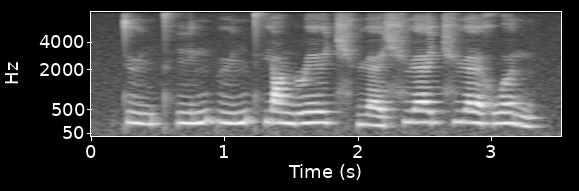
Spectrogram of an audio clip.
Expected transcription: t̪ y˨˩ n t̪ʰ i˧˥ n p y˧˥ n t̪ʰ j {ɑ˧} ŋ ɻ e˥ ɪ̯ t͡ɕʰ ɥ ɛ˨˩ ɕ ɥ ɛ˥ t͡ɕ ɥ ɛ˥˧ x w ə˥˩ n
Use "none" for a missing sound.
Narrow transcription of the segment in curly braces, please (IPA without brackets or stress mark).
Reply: ɑ˧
